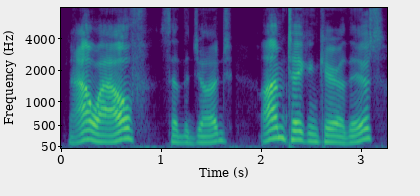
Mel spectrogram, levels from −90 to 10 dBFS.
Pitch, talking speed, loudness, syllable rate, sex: 155 Hz, 185 wpm, -18 LUFS, 4.4 syllables/s, male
